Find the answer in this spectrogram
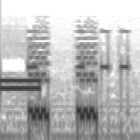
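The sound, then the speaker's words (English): Telephone keypad tones dialing an access code: a steady tone at the start, then a few short, loud electronic dual-tone beeps in quick succession, separated by brief gaps. “Now, what I'm going to do is dial up a special access code.”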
